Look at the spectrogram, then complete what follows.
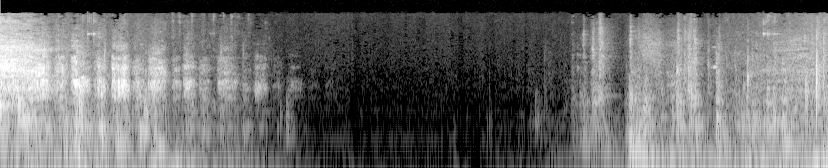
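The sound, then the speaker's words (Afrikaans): A dog named Bixie pants quickly and excitedly in the morning on seeing someone at the front door, breathy rapid huffs for a couple of seconds, then a brief silence before the eager panting starts up again. “wat is dit met die brak?”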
